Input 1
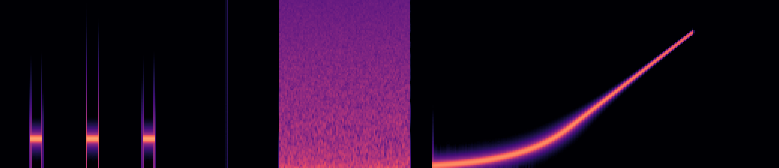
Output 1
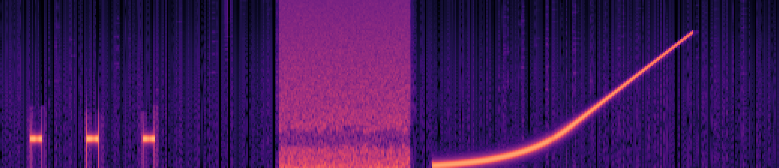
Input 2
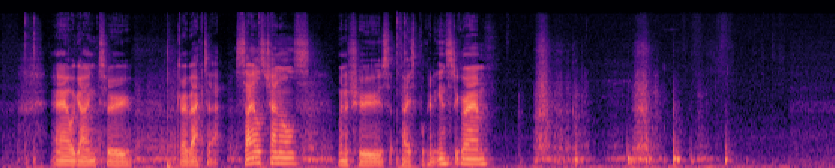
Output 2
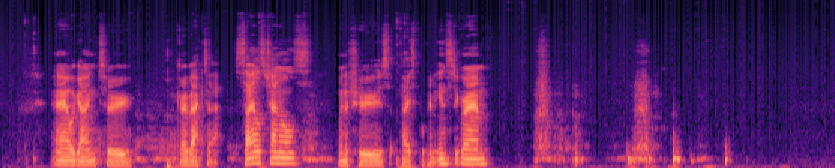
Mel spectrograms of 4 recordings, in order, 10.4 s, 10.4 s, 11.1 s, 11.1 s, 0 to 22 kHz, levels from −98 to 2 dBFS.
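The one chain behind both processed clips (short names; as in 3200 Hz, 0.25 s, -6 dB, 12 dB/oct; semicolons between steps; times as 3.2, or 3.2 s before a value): crackle 220/s -34 dBFS; spectral noise reduction 11 dB; gain +4.5 dB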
